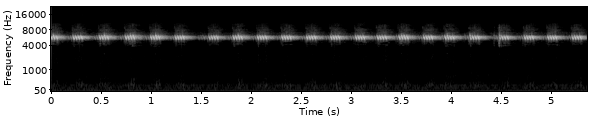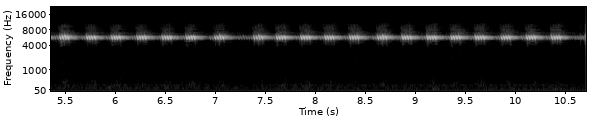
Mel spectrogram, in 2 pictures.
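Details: Clear, loud chirping of a two-spotted cricket, recorded for scaring off rats; shrill, high-pitched pulses repeat evenly at roughly four per second, with a brief hitch midway, and nothing else is heard.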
